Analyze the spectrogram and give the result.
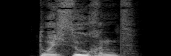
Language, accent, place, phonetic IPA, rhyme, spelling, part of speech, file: German, Germany, Berlin, [dʊʁçˈzuːxn̩t], -uːxn̩t, durchsuchend, verb, De-durchsuchend.ogg
- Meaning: present participle of durchsuchen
